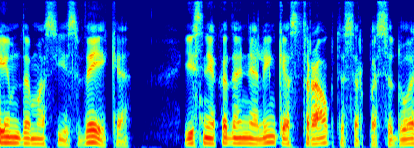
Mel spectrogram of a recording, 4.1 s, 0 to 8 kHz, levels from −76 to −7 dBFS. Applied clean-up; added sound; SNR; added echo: none; none; none; none.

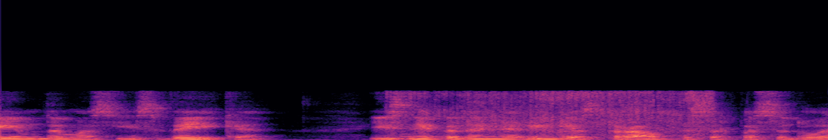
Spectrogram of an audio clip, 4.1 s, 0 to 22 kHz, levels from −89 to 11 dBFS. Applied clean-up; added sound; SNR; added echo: none; Tearing; 15 dB; reverberation time 0.2 s.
